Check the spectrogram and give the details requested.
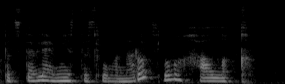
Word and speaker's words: халық: Сегодня мы будем запоминать такое слово, как халк. Халох. Вот здесь вот к с хвостиком. Она звучит не не к, не х, а к халк.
